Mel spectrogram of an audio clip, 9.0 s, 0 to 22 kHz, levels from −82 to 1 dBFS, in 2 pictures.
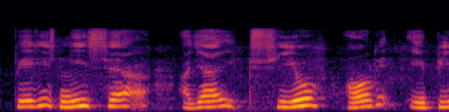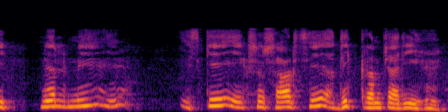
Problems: constant background noise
